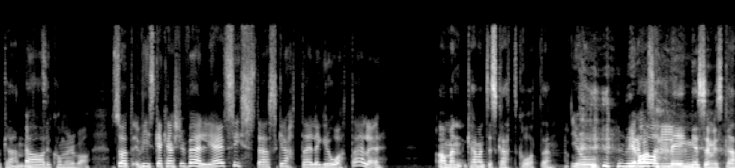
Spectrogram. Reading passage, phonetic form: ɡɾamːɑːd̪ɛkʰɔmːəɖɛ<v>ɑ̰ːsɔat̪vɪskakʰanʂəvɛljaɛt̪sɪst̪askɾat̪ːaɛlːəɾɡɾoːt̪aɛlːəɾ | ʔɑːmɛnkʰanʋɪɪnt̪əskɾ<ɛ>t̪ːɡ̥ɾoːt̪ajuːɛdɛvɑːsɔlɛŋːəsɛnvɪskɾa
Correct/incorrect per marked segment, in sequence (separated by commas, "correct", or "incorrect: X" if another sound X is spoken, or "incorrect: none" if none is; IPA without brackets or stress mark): correct, incorrect: a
